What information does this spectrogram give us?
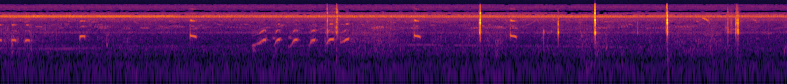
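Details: Ruddy-breasted crake calling: a quick run of short, upslurred notes partway through, then sporadic sharp clicks, over a steady high insect hum and faint background noise.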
